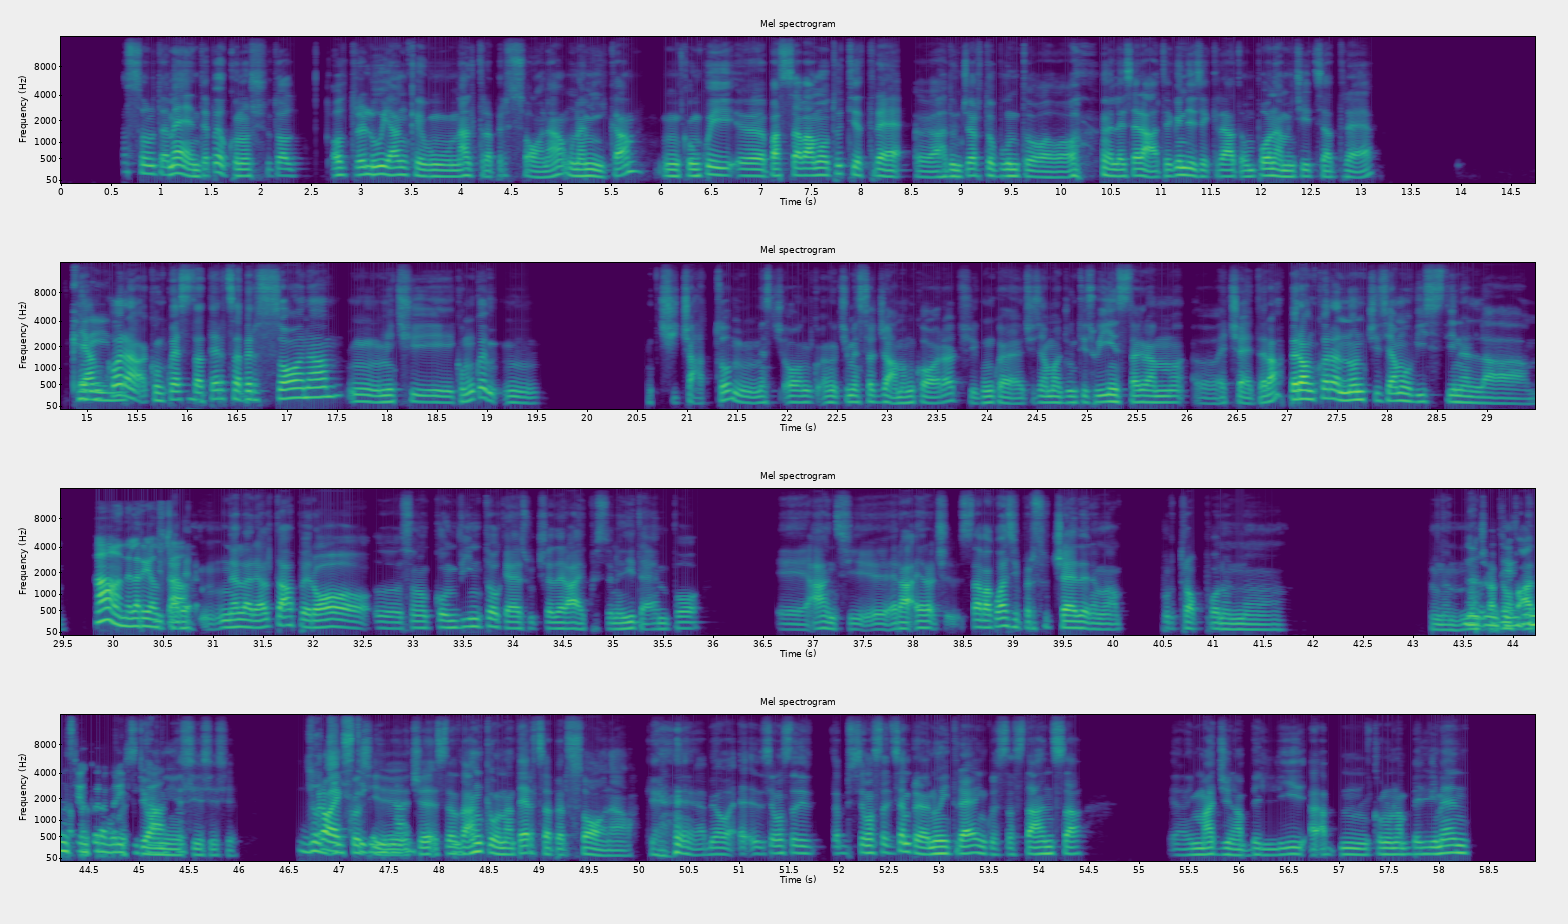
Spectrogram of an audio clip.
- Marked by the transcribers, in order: tapping; chuckle; laughing while speaking: "che"; unintelligible speech
- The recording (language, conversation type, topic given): Italian, podcast, In che occasione una persona sconosciuta ti ha aiutato?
